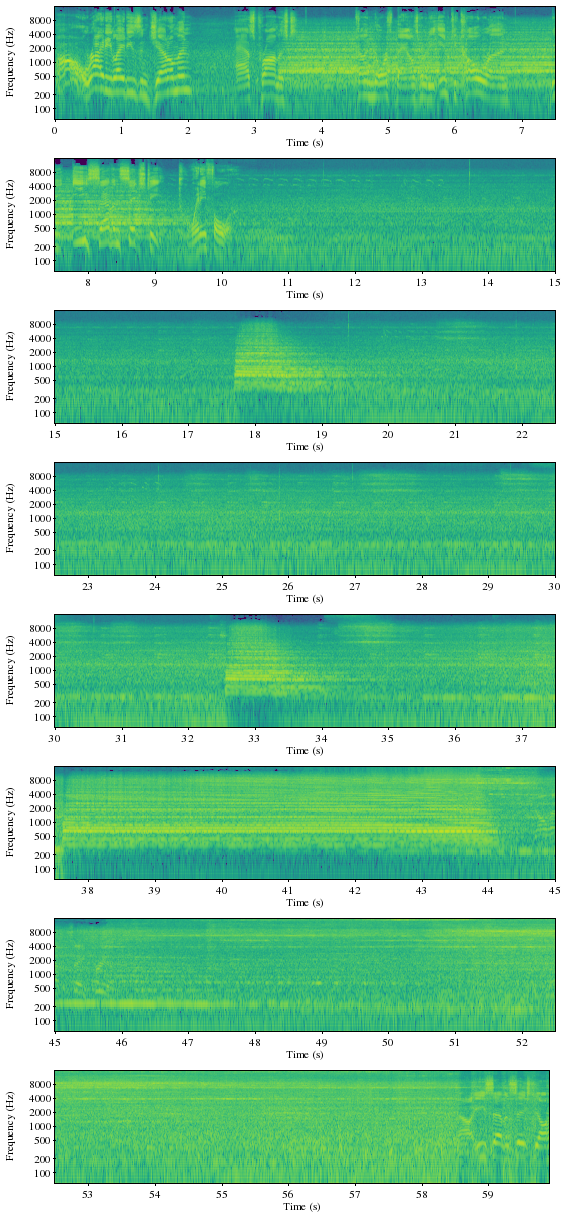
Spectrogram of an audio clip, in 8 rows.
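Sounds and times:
diesel locomotives running: 0:00.0 - 0:59.9
locomotive air horn: 0:03.4 - 0:09.6, 0:17.7 - 0:19.6, 0:32.5 - 0:34.3, 0:37.6 - 0:49.4.

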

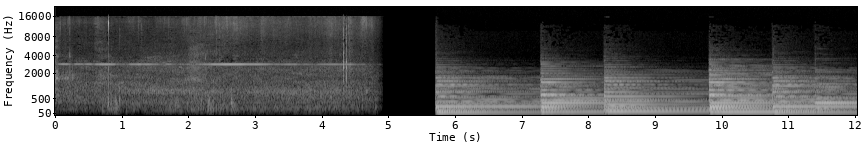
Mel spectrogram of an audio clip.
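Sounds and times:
thin high tone: 0:00.0 - 0:04.8
small click: 0:04.3 - 0:04.5.

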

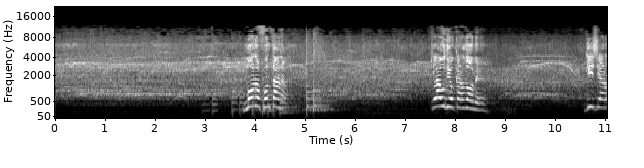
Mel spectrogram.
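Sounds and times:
audience applauding: 0:00.0 - 0:11.0.

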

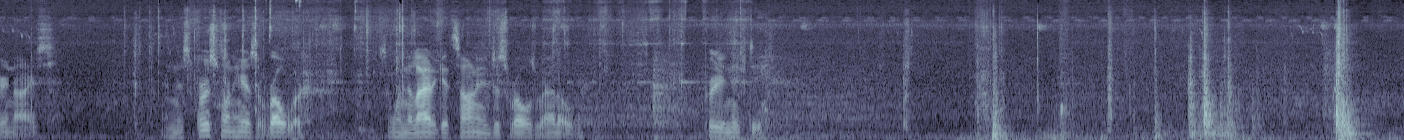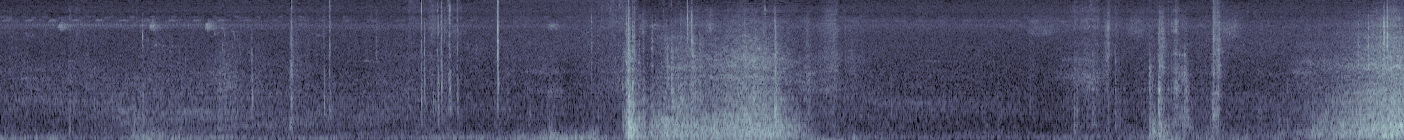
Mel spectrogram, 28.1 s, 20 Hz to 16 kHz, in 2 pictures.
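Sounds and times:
van door slamming: 0:09.8 - 0:10.2, 0:13.3 - 0:13.7
sliding door clunking and rolling: 0:11.5 - 0:13.7, 0:20.2 - 0:22.3, 0:27.0 - 0:28.0.

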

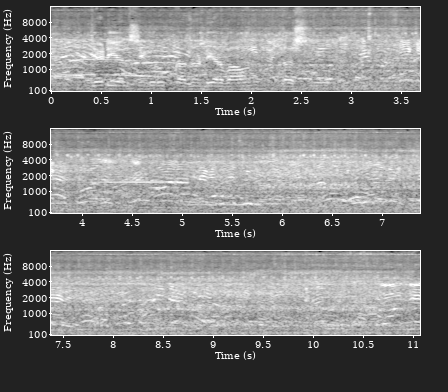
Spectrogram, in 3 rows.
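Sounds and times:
crowd voices: 0:00.0 - 0:11.0
tractor diesel engine running: 0:00.0 - 0:11.0.

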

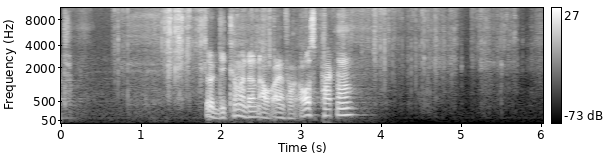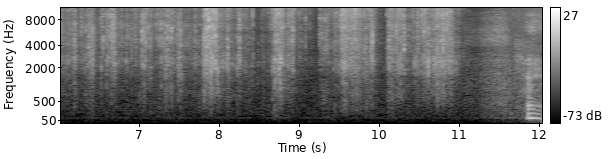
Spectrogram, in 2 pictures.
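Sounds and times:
aluminium foil crinkling: 0:00.6 - 0:11.1.

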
